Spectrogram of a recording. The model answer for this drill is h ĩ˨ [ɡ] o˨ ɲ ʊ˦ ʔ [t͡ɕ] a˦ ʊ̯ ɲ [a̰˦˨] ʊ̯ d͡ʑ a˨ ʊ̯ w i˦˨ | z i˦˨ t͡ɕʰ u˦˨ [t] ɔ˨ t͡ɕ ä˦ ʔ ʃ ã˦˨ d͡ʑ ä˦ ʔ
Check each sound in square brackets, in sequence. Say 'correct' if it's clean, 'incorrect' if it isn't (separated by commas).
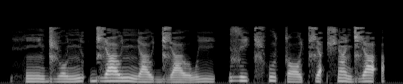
incorrect, incorrect, incorrect, correct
